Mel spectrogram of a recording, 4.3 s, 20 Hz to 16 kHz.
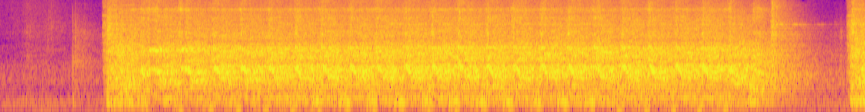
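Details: Piaggio SKR 125cc scooter that won't start: an even starter whir with steady compression pulses of about eight per second and no firing. Reseating a loose spark plug did not fix it, and spark and compression are to be checked next.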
